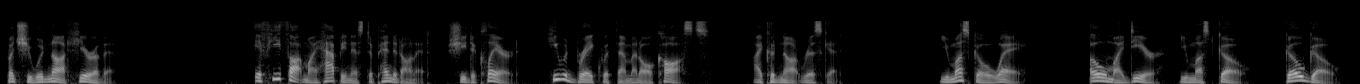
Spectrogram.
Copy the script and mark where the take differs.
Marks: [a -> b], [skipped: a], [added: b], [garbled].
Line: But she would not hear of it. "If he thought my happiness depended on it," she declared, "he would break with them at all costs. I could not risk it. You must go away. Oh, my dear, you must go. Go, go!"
But she would not hear of it. "If he thought my happiness depended on it," she declared, "he would break with them at all costs. I could not risk it. You must go away. Oh, my dear, you must go. Go, go!"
